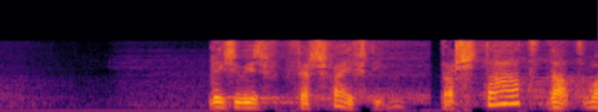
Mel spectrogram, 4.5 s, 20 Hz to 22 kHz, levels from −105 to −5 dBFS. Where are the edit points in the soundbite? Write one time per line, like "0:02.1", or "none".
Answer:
0:03.2

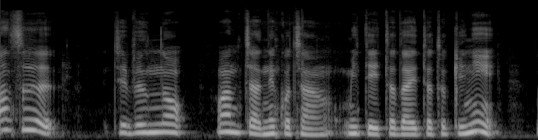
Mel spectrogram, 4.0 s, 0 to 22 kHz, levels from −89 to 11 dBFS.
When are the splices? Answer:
0:01.5

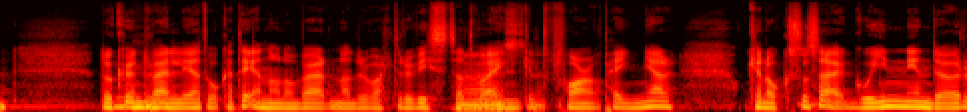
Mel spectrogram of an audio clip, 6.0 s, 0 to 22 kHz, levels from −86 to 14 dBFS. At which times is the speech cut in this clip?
0:00.9
0:01.5
0:02.4
0:03.7
0:04.7

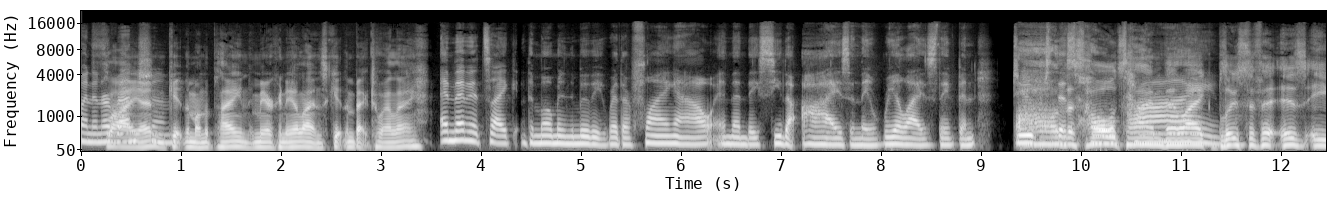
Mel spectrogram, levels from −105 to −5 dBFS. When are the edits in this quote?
none

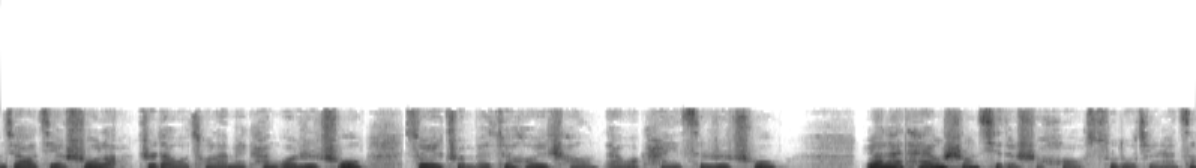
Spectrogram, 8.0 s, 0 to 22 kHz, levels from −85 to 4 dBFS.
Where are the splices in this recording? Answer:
0:05.7

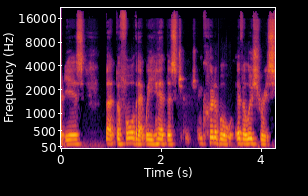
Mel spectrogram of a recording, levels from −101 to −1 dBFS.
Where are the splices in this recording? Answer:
none

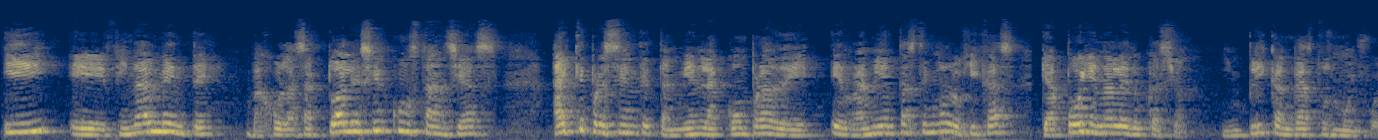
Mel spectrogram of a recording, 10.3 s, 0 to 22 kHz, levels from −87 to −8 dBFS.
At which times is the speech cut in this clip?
0:04.4
0:07.7
0:09.1

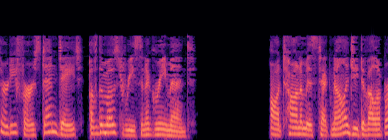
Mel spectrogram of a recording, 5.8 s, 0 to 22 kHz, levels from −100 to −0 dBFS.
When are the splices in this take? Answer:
none

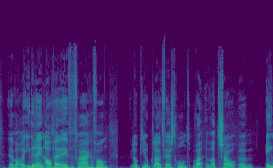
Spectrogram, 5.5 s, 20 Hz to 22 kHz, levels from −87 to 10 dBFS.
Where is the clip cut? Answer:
0:02.3

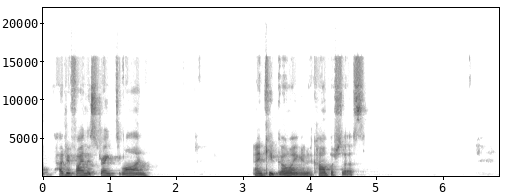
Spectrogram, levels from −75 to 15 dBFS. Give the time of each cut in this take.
0:01.2

